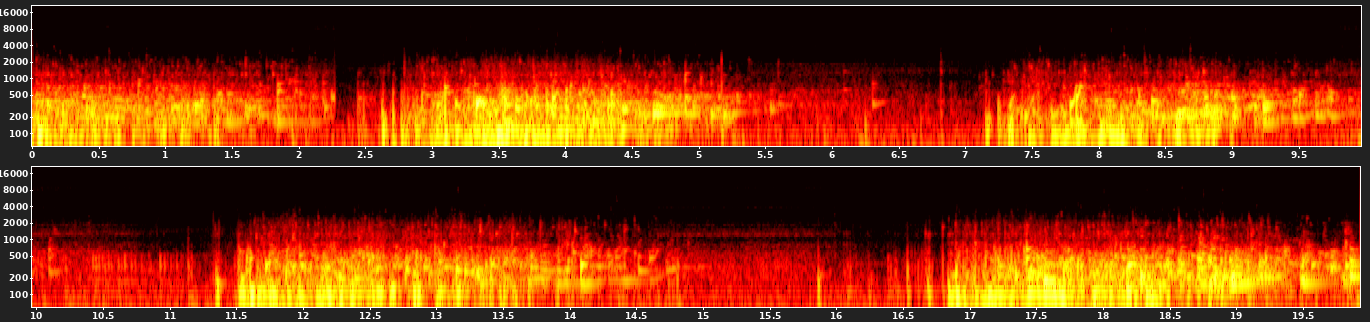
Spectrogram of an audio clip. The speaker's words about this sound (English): In the following sound file, the composer uses low pitches of harmonium, played with the bass foot pedal keys of the instrument, then pitch shifted, to create the underwater atmosphere.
